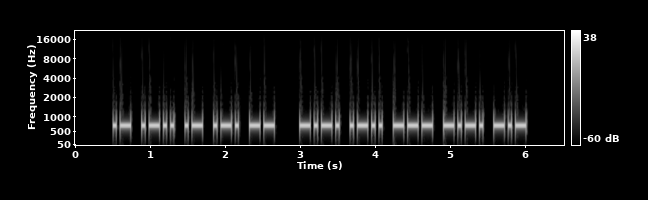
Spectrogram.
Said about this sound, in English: Alarm clock.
